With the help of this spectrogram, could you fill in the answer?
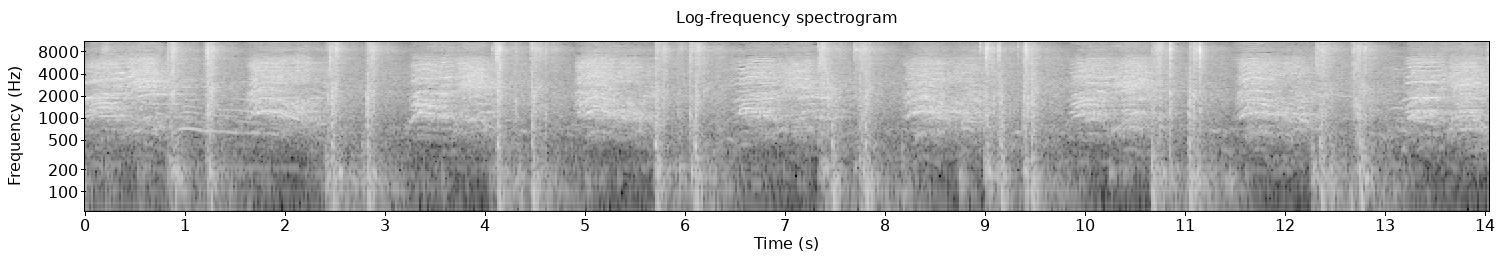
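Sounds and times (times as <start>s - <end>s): crowd chanting in rhythm: 0.0s - 14.0s
heavy stomps: 2.4s - 3.3s, 4.1s - 5.1s, 5.7s - 6.5s, 7.4s - 9.8s, 10.6s - 11.6s, 12.2s - 13.1s.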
